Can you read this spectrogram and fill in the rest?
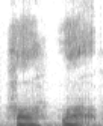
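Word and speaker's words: חָלָב: for milk Strong's H TWA Strong's H 2461 pronounce as halab which means what abundance of the land okay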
